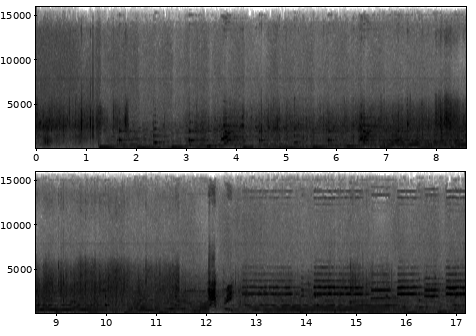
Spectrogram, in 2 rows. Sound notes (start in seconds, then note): 3.7 horses cantering; 3.7 tense orchestral music; 13.5 tense orchestral music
